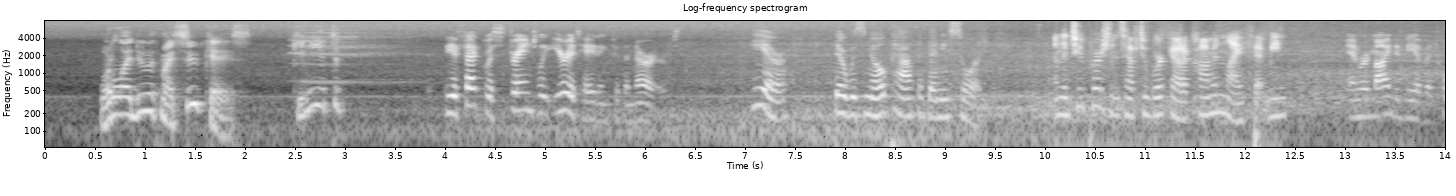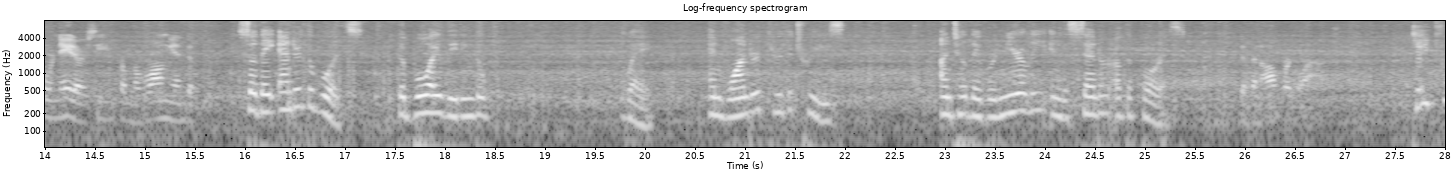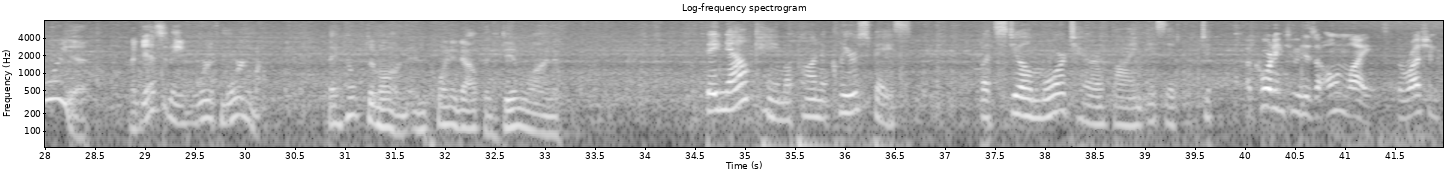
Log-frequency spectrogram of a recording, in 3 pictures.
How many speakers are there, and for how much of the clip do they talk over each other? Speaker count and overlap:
four, no overlap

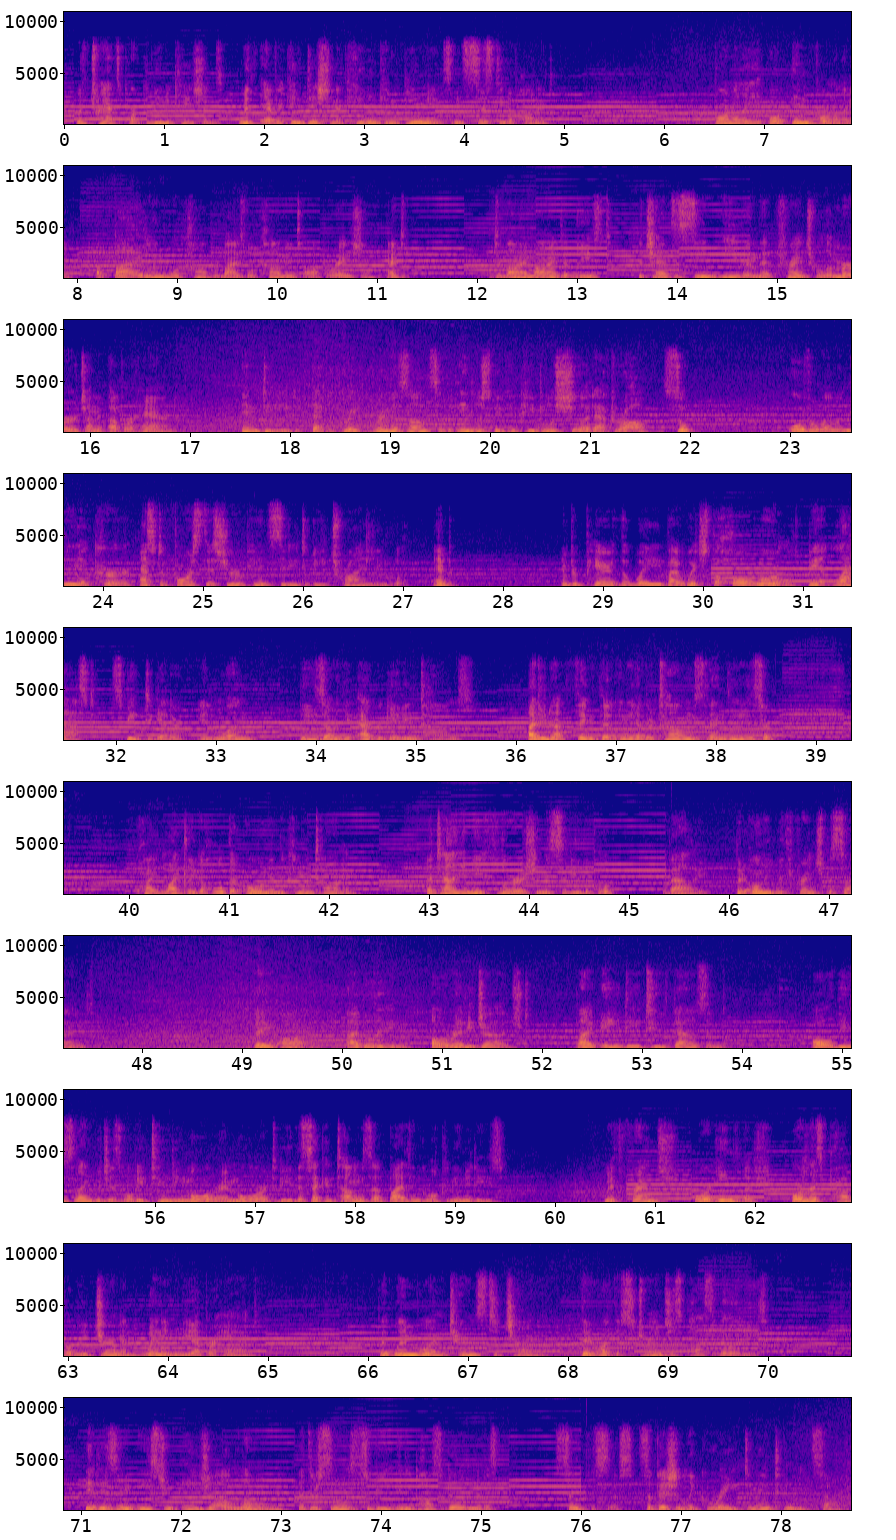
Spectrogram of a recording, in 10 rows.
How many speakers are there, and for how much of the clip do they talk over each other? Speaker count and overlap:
one, no overlap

